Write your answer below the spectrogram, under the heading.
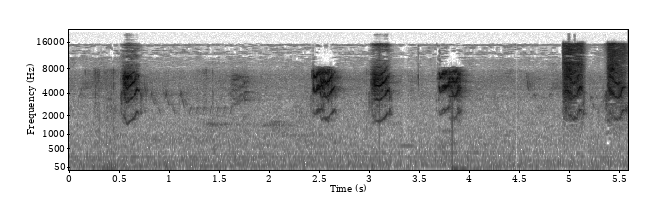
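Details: Female double-collared seedeater calls meant to excite males into singing: high, sharp chirped notes given singly at irregular intervals, ending with a quick close pair.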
